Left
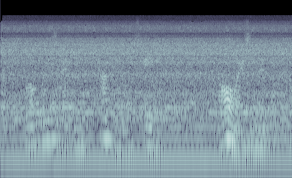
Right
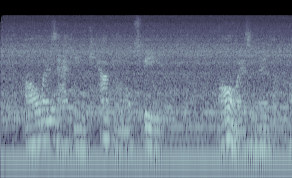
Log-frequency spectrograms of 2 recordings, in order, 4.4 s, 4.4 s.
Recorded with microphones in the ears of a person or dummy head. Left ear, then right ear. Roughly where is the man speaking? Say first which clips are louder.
Right 3 dB; centre.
